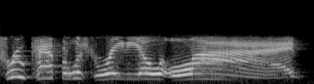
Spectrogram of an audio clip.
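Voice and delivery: slow, drawn-out, shouted station call; announcer slogan. Acted. Host proclaiming his show name to listeners, announcer boom. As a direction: boom it out like a radio ident.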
